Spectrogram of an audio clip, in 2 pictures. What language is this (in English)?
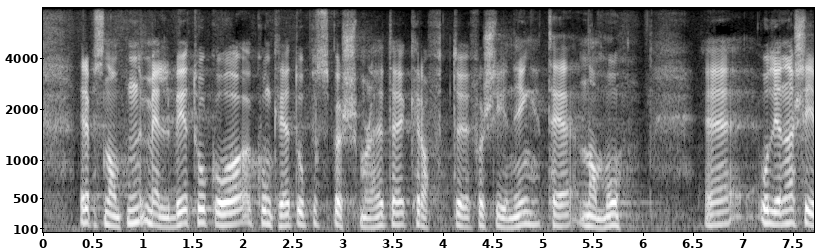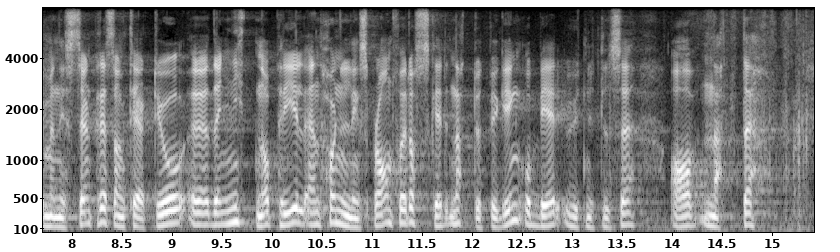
Norwegian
